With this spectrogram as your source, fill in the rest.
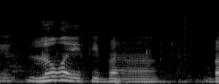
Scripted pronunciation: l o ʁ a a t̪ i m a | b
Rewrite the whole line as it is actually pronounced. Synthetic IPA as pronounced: l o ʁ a i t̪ i b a | b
